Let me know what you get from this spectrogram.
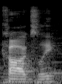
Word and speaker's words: Cogsley: It is pronounced Cogsley. C as in Charlie, O as in Octagon, G as in glad to meet you, S as in stupid adventurer, L as in lich, Y as in why.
